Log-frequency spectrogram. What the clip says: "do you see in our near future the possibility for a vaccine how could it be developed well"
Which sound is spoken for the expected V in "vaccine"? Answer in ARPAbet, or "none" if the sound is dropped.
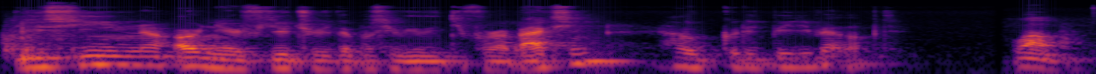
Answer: B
